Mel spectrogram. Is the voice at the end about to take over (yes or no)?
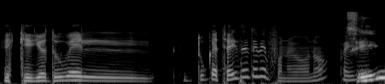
yes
